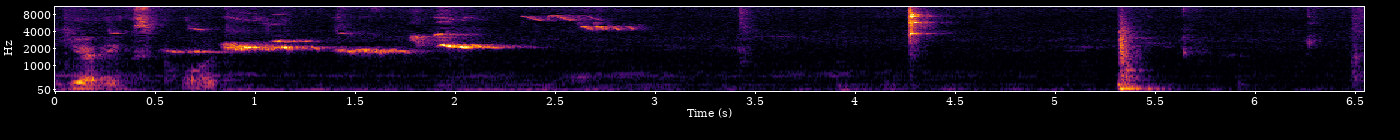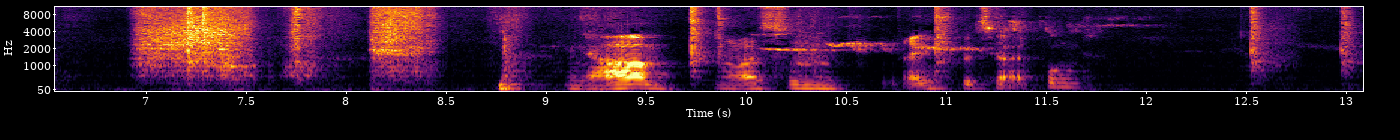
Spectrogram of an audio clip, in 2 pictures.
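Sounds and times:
faint high bird chirps: 0.2s - 3.7s, 9.9s - 13.0s.

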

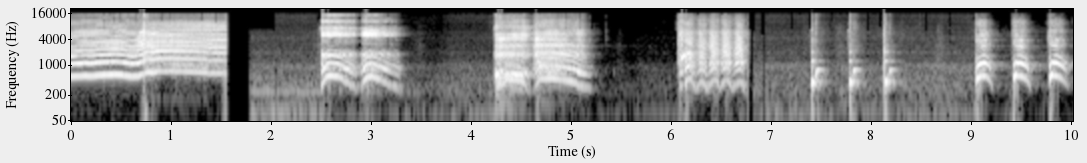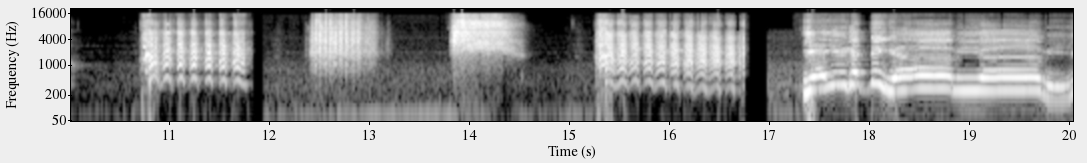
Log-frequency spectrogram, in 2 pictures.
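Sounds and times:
brief hissing bursts: 13.8s - 14.6s
man laughing: 15.3s - 16.8s.

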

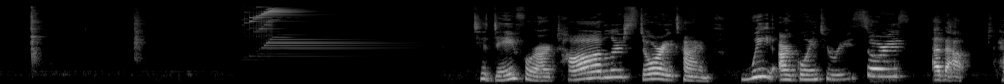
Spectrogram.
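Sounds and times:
bright ringing chime: 2.4s - 4.3s.

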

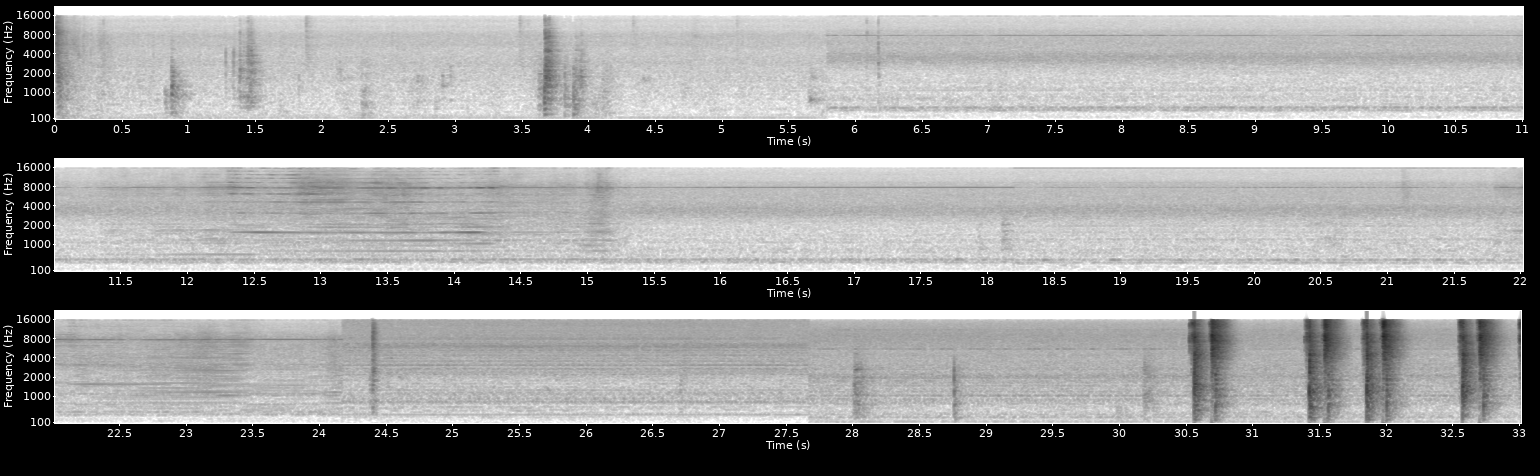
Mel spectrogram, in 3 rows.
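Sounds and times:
faint steady hum: 0.0s - 12.6s, 13.5s - 33.0s.

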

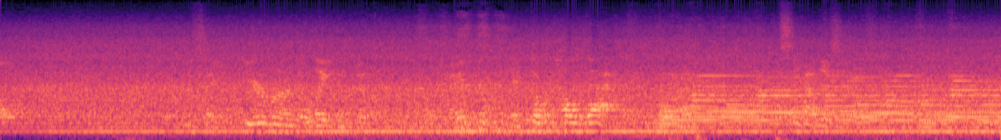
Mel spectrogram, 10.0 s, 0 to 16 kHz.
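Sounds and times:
electric guitar: 0.0s - 10.0s.

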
